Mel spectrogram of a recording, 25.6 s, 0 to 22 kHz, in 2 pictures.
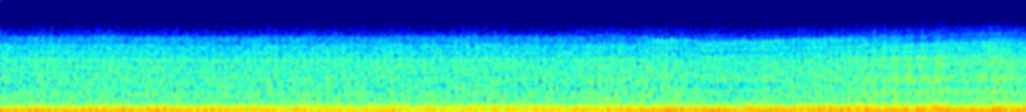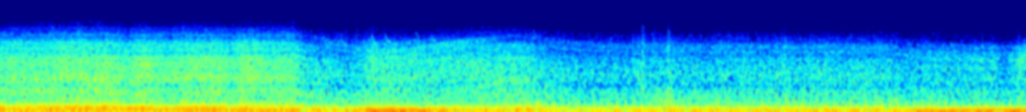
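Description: A tractor engine runs steadily in Farming Simulator 22, heard from inside the cab as a continuous low drone that holds for the whole stretch with slight shifts in load and no talking.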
